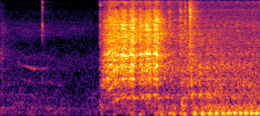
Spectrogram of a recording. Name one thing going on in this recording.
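A scooter engine starts up with a short whirr.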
